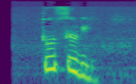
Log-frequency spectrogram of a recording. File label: "tusri", moore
